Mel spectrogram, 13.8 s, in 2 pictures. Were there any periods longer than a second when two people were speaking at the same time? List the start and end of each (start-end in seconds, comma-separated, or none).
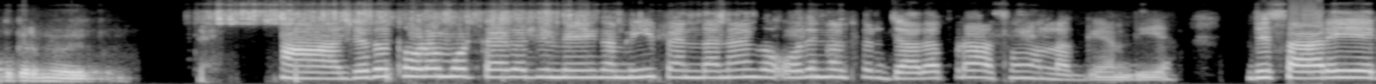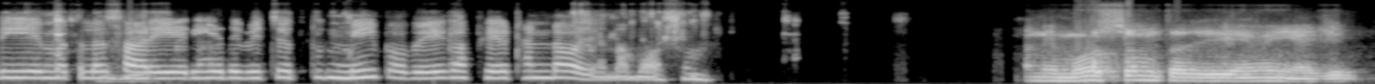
none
